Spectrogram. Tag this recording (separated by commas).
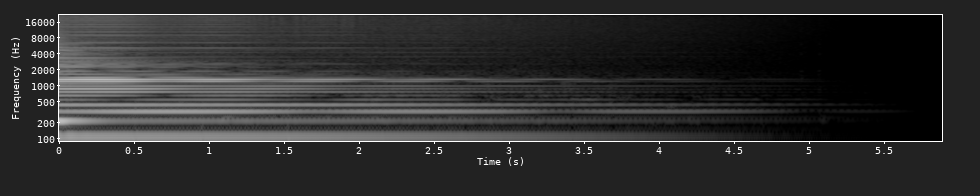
Musical instrument, Acoustic guitar, Plucked string instrument, Guitar, Music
